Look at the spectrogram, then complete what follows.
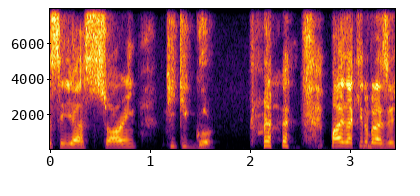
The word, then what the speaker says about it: Søren Kierkegaard: A pronúncia do nome dele mesmo, ele é dinamarquês, então a pronúncia do nome dele é meio complicada. Eu ouvi especialistas falarem que é Kierkegaard.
